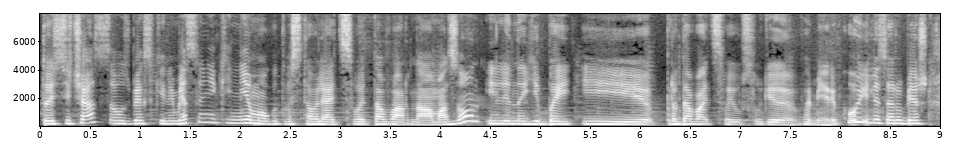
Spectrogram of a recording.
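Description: Music can be heard behind the speaker. She is a woman talking at a moderate pace. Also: medium pitch for a woman, ordinary pitch variation, hardly any pauses, very even loudness. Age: young. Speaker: podcast co-host. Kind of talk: casual chat.

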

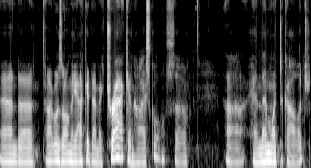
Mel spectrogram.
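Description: An unremarkable speaking voice from a man with an American accent, medium in pitch, at a moderate pace, on a very clean recording with a silent background. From US South, Southern Maryland. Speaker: engineering professor. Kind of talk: interview.

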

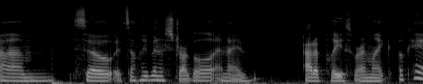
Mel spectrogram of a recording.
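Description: With an American accent, a woman talks at a fairly quick pace. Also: very clean recording, silent background. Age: 30s. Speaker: podcast host and dog trainer. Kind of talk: casual chat. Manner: hesitant, many fillers.

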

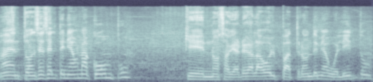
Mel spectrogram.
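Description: With noticeable background noise behind him, a man speaks fairly quickly and with lively intonation. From Costa Rica, Pacayas, Cartago. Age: 20s. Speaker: rapper. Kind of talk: casual chat.

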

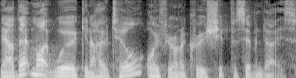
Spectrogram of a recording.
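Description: On a very clean recording with a silent background, a man talks at a very fast pace in an Australian accent. His pitch is fairly high and his intonation lively. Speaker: co-founder of a later-living company. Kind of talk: panel discussion.

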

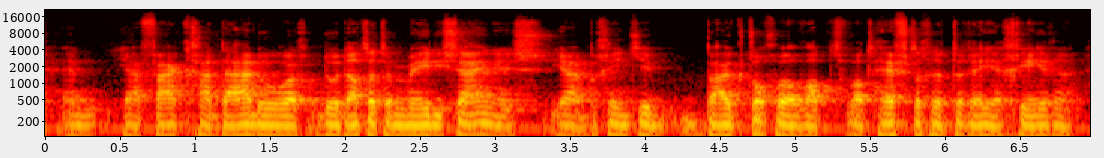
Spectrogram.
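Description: Audible room echo surrounds a man with a very deep, low pitch. He talks at a fairly slow pace with very wide pitch swings and hardly any pauses. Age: 30s. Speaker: midwife. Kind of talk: interview. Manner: animated; hesitant, many fillers.

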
